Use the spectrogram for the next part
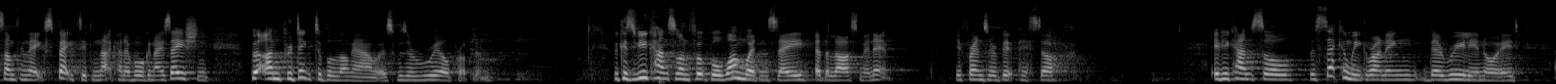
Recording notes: In this speech from Changeboard's Future Talent Conference in 2018.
